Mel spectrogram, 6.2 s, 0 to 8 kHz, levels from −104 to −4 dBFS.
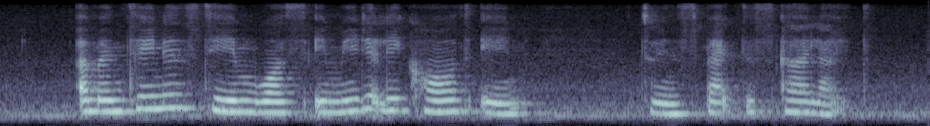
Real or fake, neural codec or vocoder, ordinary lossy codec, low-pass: real; none; AAC, 48 kbps; 7.2 kHz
